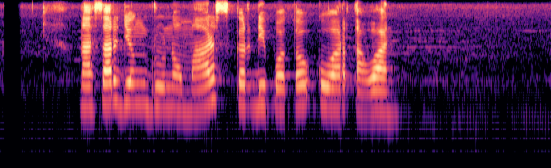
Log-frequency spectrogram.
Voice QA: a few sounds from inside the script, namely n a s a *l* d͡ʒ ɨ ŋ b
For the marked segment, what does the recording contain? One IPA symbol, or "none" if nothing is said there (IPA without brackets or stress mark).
r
